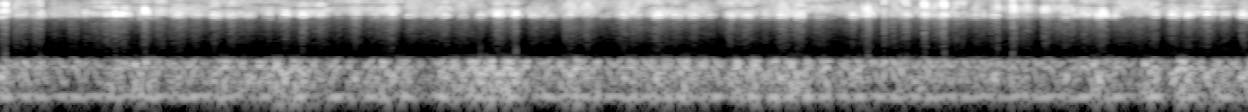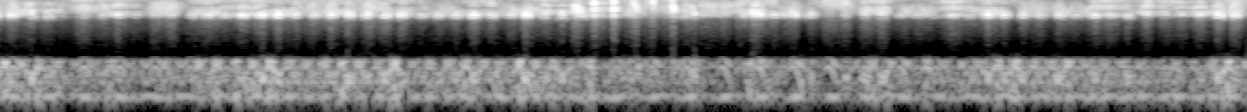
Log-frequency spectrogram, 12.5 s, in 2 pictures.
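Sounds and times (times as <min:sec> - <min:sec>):
Osprey aircraft engine: 0:00.0 - 0:12.4.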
